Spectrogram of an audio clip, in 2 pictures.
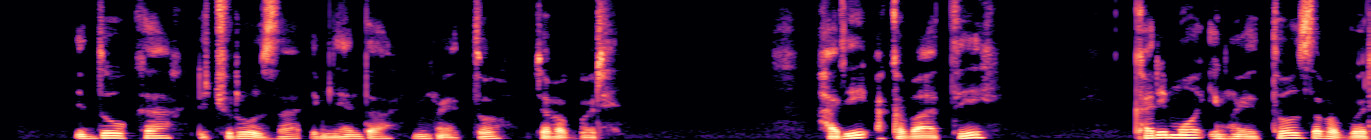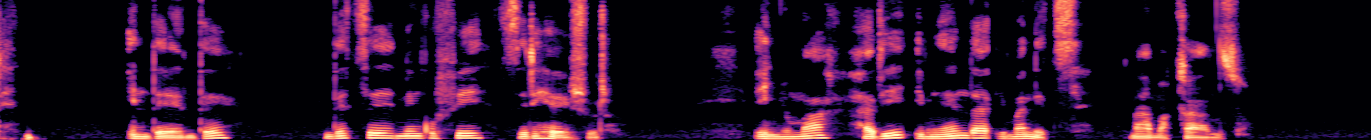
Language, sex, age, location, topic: Kinyarwanda, male, 25-35, Kigali, finance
